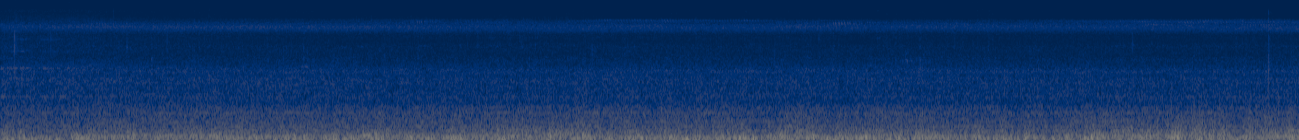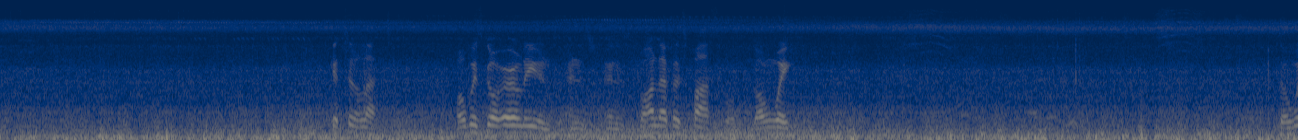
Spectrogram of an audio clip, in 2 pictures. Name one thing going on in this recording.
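Wind rumbles steadily against the microphone while riding a bicycle outdoors.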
